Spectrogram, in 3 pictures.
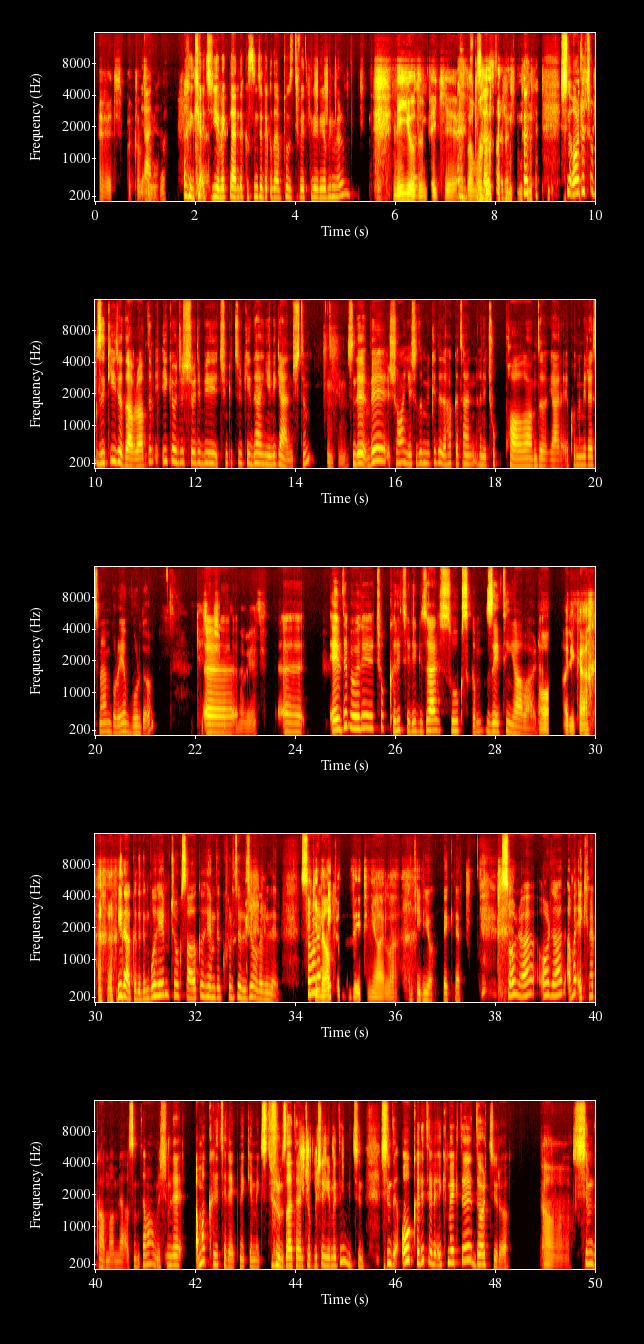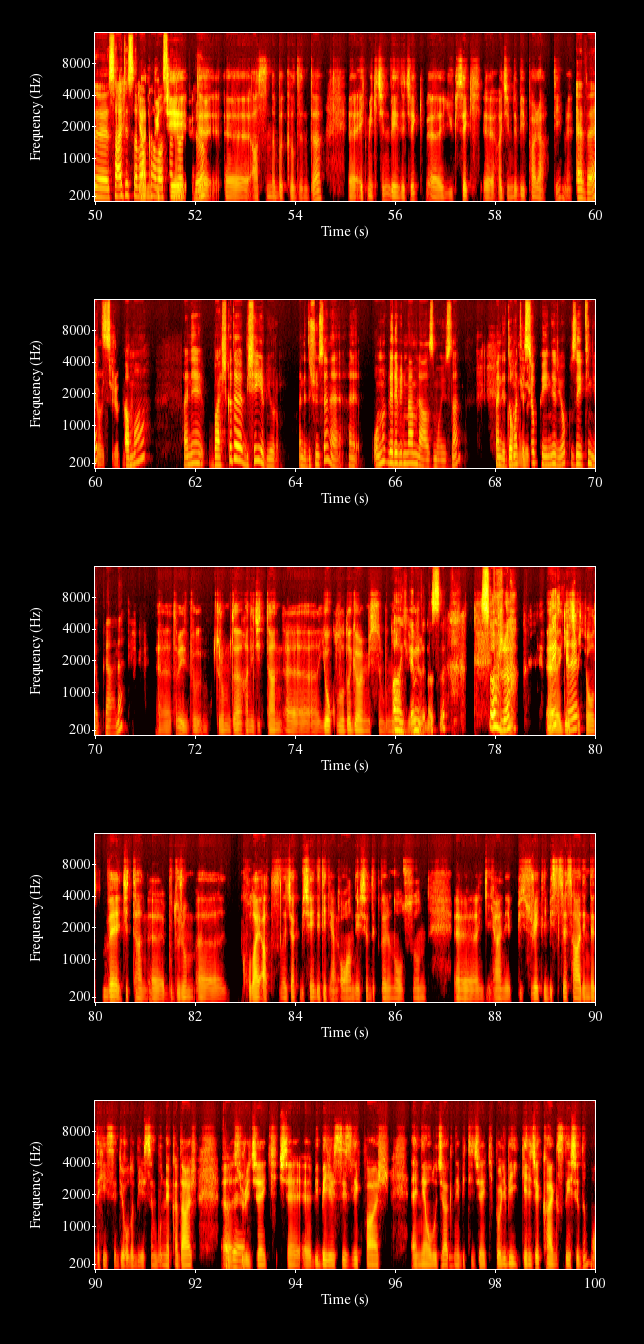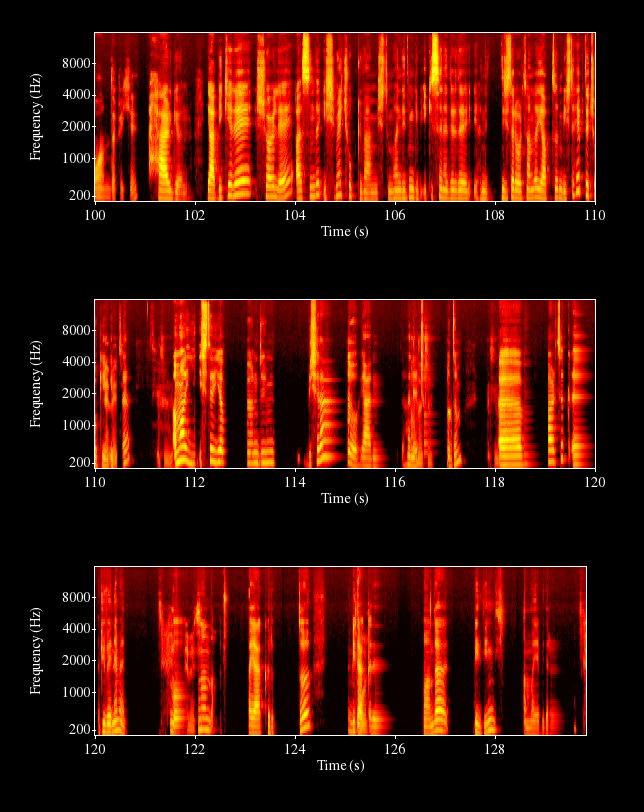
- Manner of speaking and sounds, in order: static; laughing while speaking: "gerçi"; distorted speech; other background noise; chuckle; tapping; laughing while speaking: "zamanlar?"; chuckle; chuckle; "zeytinyağıyla?" said as "zeytinyağla?"; giggle; laughing while speaking: "istiyorum"; giggle; laughing while speaking: "Sonra"; unintelligible speech; unintelligible speech; unintelligible speech; unintelligible speech
- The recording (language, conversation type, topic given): Turkish, podcast, Geçiş sürecinde finansal planlamanı nasıl yönettin?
